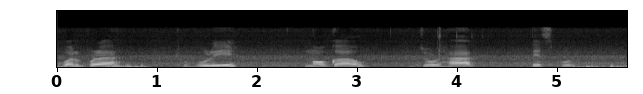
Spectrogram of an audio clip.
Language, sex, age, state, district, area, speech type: Assamese, female, 18-30, Assam, Kamrup Metropolitan, urban, spontaneous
